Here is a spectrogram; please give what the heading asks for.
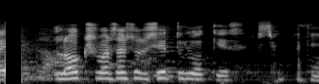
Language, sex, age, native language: Icelandic, male, 10, Icelandic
